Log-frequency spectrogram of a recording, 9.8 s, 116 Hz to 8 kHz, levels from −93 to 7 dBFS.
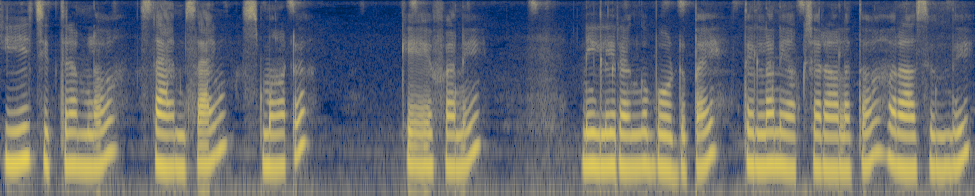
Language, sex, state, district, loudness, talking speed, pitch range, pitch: Telugu, female, Telangana, Mahabubabad, -15 LUFS, 85 wpm, 215-235 Hz, 225 Hz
